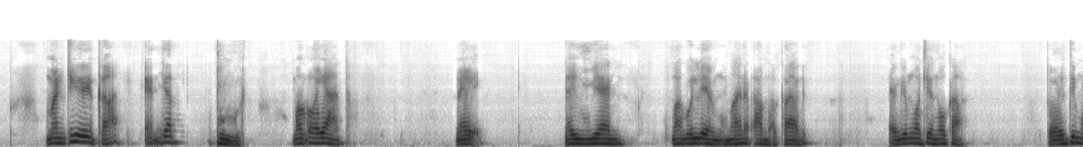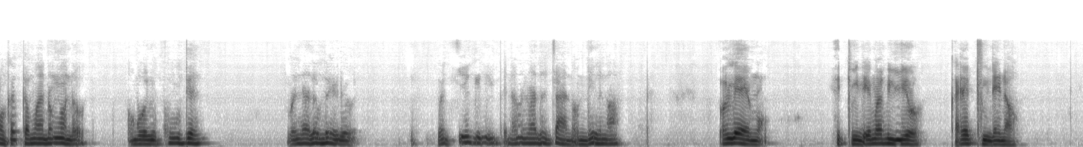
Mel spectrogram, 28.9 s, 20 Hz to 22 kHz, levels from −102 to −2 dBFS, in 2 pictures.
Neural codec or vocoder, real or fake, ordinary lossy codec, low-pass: codec, 16 kHz, 1 kbps, FreqCodec, larger model; fake; none; 7.2 kHz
